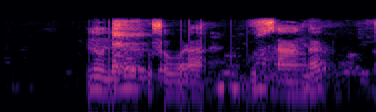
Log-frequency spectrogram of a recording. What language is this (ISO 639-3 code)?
kin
